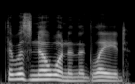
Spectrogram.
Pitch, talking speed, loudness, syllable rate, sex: 195 Hz, 310 wpm, -17 LUFS, 8.4 syllables/s, female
